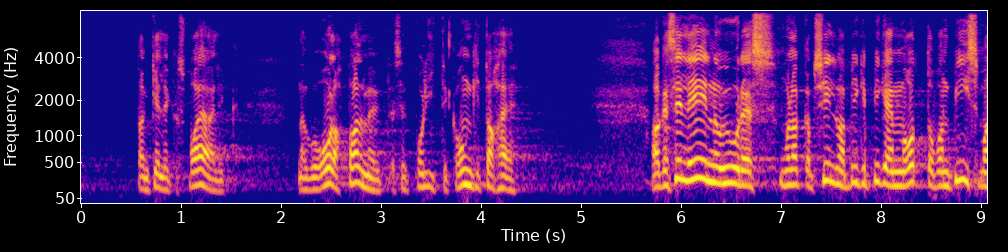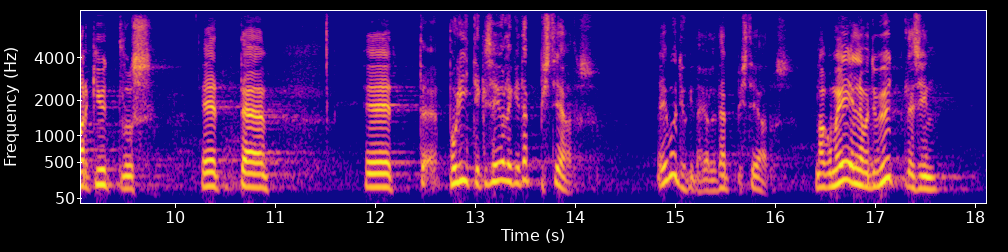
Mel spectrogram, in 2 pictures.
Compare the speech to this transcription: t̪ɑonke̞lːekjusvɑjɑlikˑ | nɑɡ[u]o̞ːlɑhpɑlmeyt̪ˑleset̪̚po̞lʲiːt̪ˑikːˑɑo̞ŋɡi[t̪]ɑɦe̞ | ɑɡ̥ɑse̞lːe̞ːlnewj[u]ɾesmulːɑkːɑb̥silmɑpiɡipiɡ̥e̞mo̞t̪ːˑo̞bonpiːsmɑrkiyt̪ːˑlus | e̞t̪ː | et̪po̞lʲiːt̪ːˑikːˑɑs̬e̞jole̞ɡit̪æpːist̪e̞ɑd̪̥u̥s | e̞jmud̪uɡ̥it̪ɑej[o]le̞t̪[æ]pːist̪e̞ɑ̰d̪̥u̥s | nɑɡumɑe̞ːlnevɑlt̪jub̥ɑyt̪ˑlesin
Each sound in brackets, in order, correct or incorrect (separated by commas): correct, correct, incorrect, correct, correct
